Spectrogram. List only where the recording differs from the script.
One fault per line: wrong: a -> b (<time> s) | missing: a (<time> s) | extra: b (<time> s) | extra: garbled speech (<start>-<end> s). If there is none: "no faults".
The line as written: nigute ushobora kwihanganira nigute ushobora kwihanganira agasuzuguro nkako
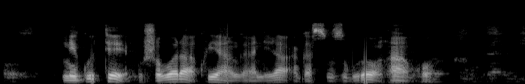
missing: nigute ushobora kwihanganira (2.8 s)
